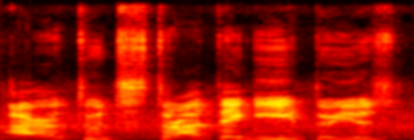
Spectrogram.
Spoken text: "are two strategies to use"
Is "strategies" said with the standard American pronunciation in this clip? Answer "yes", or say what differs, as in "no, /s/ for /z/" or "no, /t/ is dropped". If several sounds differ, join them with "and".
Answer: no, /z/ is dropped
